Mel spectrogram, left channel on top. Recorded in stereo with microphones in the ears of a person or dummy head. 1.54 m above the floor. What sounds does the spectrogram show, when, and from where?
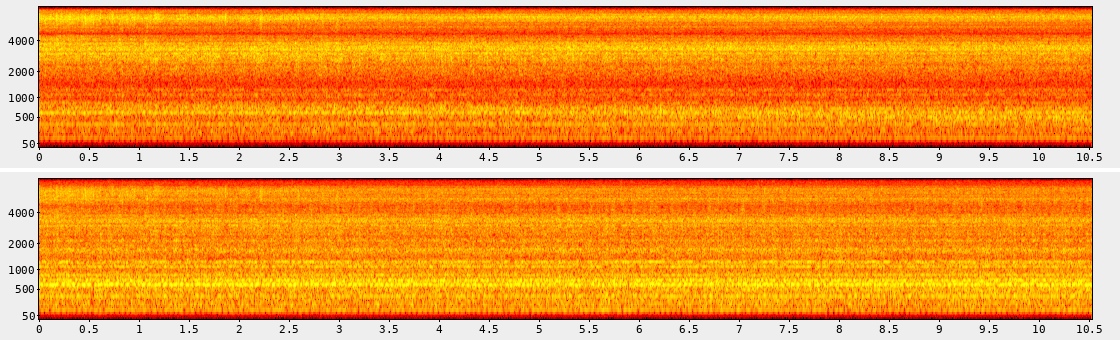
0.0 s running water: 30° left (ahead or behind)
